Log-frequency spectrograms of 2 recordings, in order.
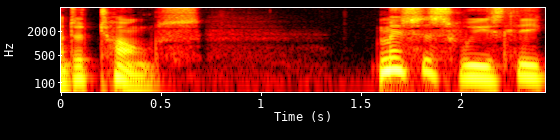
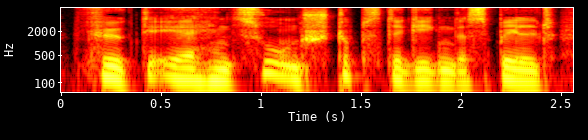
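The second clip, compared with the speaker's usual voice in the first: usual speaking voice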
